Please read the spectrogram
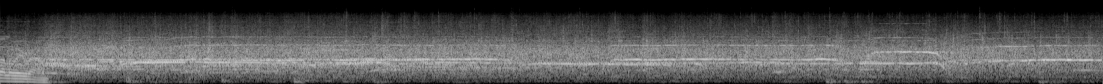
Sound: applause and cheering continue

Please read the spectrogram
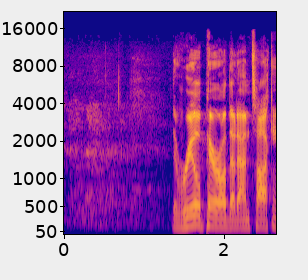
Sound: audience chuckles

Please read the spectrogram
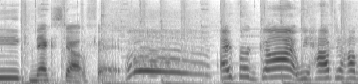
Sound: gasping

